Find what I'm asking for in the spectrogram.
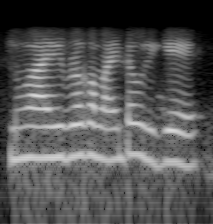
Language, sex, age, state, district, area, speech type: Manipuri, female, 45-60, Manipur, Tengnoupal, rural, conversation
